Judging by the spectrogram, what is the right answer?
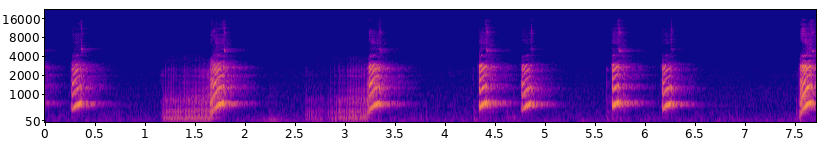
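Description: Doberman pinscher puppy barking in its sleep while dreaming: eight short barks, some in quick pairs, two of them led in by a brief low growl.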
